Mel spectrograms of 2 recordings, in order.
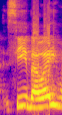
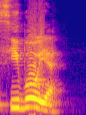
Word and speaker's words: سيبويه: وللفائدة النحويين خناقة بين النحويين وبين المحدثين، النحويين يقرؤون سيبويه أو ينطقون اسم سيبويه ونفطويه وما شابه على نفس الوزن يقرؤونها بهذه الطريقة سيبويه ونفطويه، المحدثين لا يقرؤون سيبويا نفطويا وهكذا.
